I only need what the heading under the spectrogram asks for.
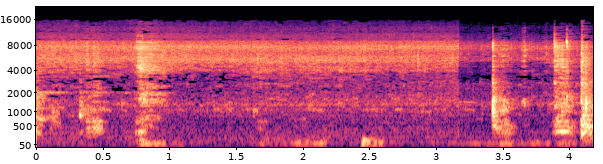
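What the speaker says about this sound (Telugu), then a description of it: "దీన్ని ఒక 10 minutes ఫ్రై చేసుకోవాలి ఫ్రెండ్స్" Chicken biryani masala frying in a pan, a steady soft sizzle with occasional stirring scrapes and clinks of a spoon against the metal, louder bursts near the end.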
